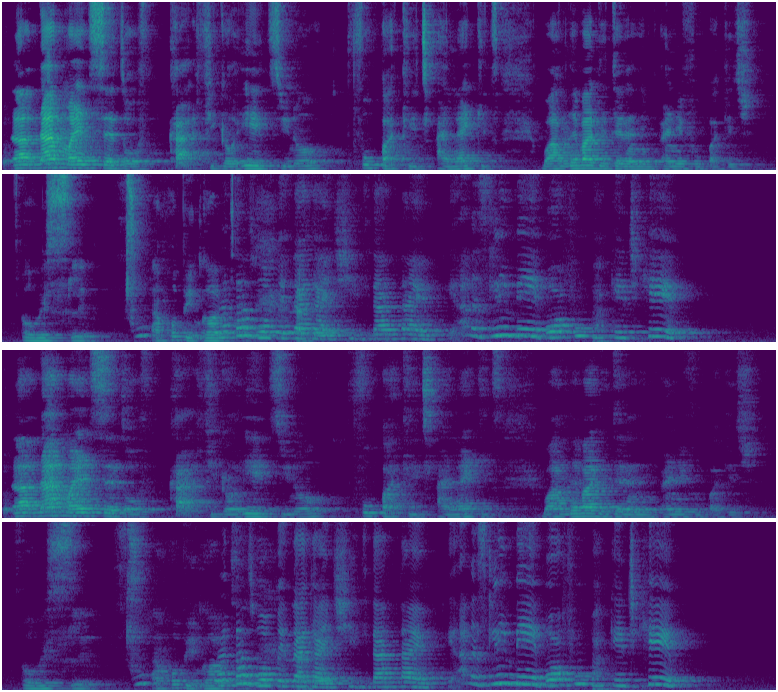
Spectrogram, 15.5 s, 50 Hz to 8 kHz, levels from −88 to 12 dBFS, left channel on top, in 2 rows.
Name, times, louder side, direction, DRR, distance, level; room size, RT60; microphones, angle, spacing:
voice 1, 0.0-1.4 1.7-3.2 3.6-4.9 5.4-7.5 7.9-8.6 9.0-10.0 10.9-11.0, left 5 dB, 45° left, 5 dB, 0.4 m, -36 dB
voice 2, 9.9-14.4, right 1 dB, 40° right, 1 dB, 0.6 m, -40 dB
5.3 x 2.8 x 2.6 m, 0.94 s
head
